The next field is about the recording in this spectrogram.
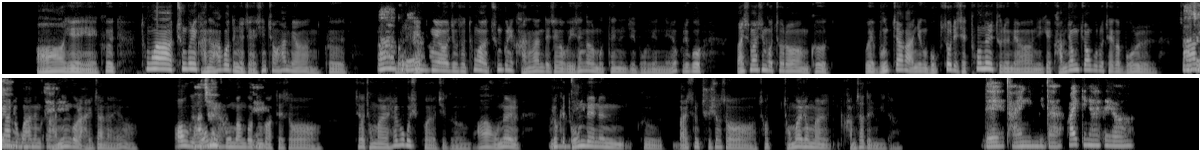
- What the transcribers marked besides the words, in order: none
- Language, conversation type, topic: Korean, advice, 감정이 상하지 않도록 상대에게 건설적인 피드백을 어떻게 말하면 좋을까요?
